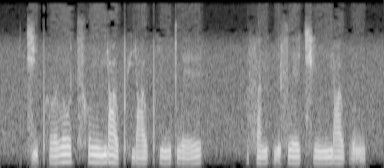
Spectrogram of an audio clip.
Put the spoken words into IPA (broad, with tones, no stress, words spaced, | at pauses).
t͡ɕḭ˨˩pʰɤ˧˥lo˥ʊ̯ t͡sʰʊ˥ŋ mjɑ˥˩ʊ̯pʰjɑ˧˥ʊ̯pʰi˧˥ŋ t̪we˧˥ɪ̯ | fa˧˥n pḭ˨˩swe˥ɪ̯ t͡ɕʰi˧˥ŋn̪jɑ˥ʊ̯pʊ̰˨˩˦ŋ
